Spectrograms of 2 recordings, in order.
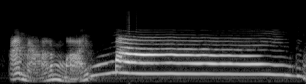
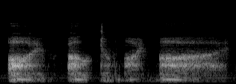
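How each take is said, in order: First: It is said in an amusing, squeaky voice. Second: It is said in a deep, Batman-like voice.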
